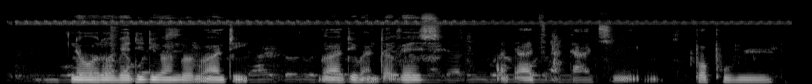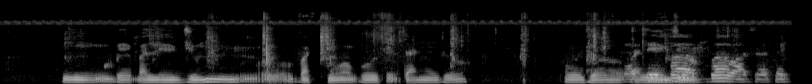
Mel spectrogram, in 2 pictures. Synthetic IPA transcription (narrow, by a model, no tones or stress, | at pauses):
dɔɔɾɔbɛɗidiwɔndɔɾ̰wa̰tḭ | watibanta̰vɛsʔa̰d͡ʒaːtiatat͡ʃḭ | pɔpʰːubil | ibɛɓalːed͡ʒumɔ̰ɔ̰vakːimɔ̰ɡɔtɛ̰danɛd͡ʒɔ | wɔd͡ʒɔalːed͡ʒuaw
